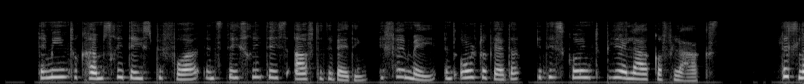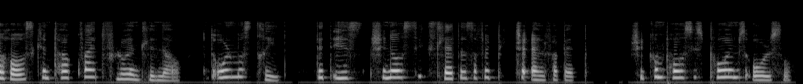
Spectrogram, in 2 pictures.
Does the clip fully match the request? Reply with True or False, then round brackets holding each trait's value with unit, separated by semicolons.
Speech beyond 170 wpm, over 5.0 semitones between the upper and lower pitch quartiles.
True (195 wpm; 5.5 semitones)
